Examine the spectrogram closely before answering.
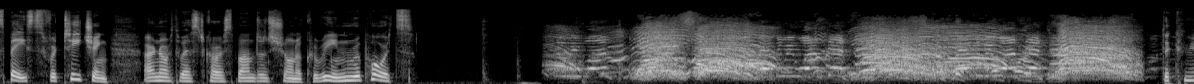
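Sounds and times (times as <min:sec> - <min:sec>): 
speech: 0:00.1 - 0:04.2, 0:11.6 - 0:11.9
large crowd of protesters shouting in unison: 0:05.4 - 0:11.6.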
